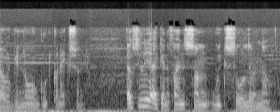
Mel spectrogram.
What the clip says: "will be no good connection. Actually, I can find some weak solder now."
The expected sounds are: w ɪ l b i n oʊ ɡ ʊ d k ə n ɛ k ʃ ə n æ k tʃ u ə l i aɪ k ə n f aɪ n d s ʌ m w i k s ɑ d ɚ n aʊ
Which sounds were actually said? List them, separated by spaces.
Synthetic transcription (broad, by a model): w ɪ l b i n oʊ ɡ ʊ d k ə n ɛ k ʃ ə n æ k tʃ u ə l i aɪ k ə n f aɪ n d s ʌ m w i k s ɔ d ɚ n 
